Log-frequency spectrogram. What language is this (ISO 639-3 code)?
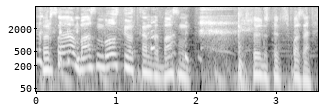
kaz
